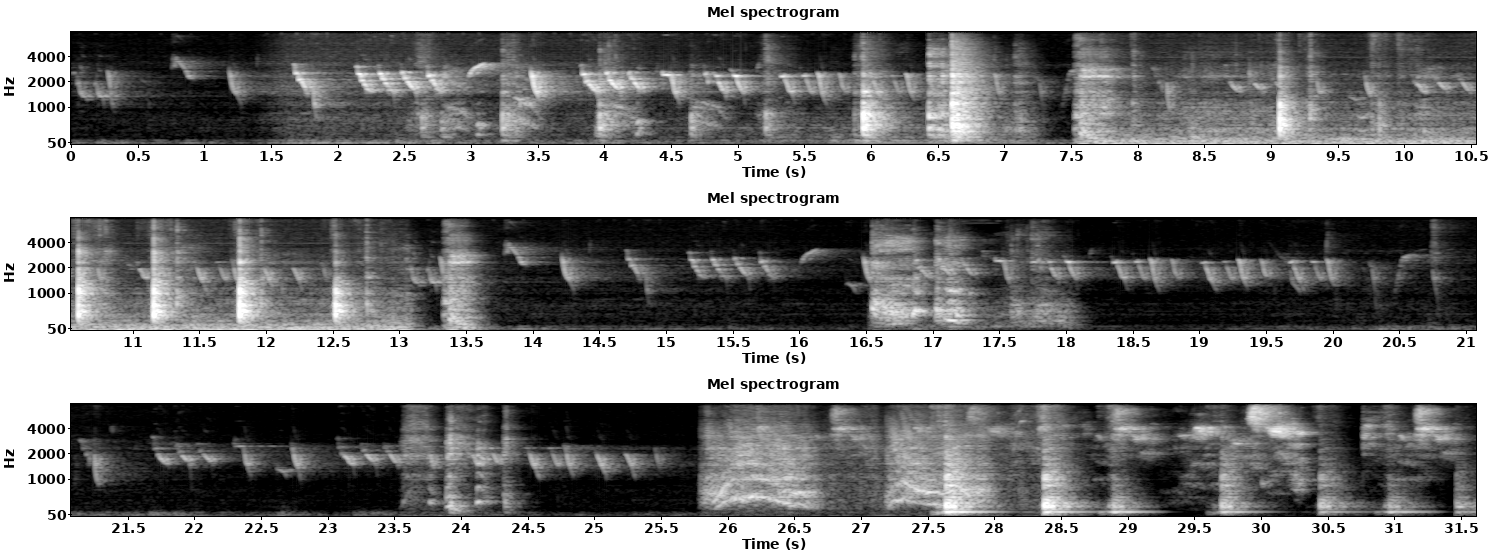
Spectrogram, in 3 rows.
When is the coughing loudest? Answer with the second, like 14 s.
17 s.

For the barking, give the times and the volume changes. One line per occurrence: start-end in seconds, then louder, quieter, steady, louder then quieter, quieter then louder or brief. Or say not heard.
not heard.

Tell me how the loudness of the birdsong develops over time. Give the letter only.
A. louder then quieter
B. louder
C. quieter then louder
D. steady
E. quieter
C.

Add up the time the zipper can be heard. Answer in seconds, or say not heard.
3 s.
